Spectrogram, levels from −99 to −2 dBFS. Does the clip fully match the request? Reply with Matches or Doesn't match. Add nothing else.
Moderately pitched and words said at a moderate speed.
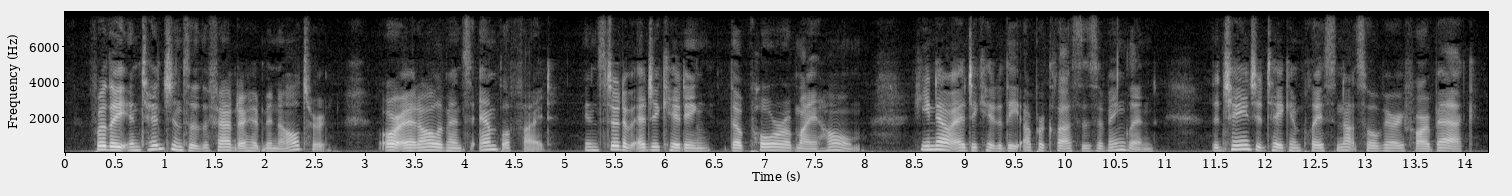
Matches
